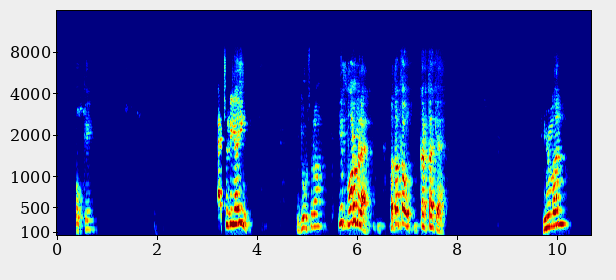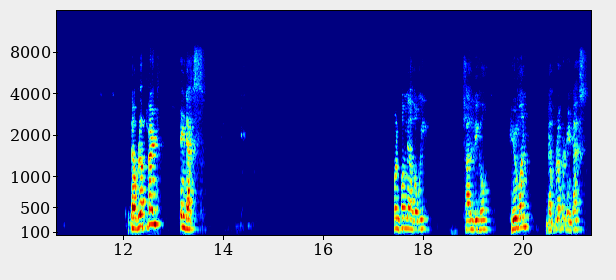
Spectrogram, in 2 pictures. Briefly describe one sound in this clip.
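A man speaks calmly and clearly through a close microphone, in short phrases with pauses.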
